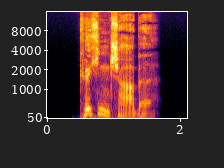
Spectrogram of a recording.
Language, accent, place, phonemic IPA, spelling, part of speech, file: German, Germany, Berlin, /ˈkʏ.çənˌʃaː.bə/, Küchenschabe, noun, De-Küchenschabe.ogg
- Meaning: cockroach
